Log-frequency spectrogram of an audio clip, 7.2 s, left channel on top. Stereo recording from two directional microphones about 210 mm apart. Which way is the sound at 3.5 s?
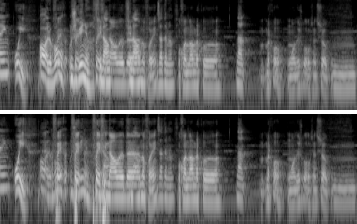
25° right (ahead or behind).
